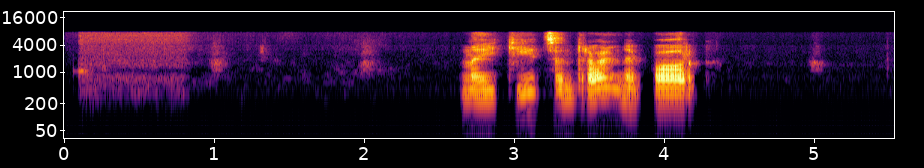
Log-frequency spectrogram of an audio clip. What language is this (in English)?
Russian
